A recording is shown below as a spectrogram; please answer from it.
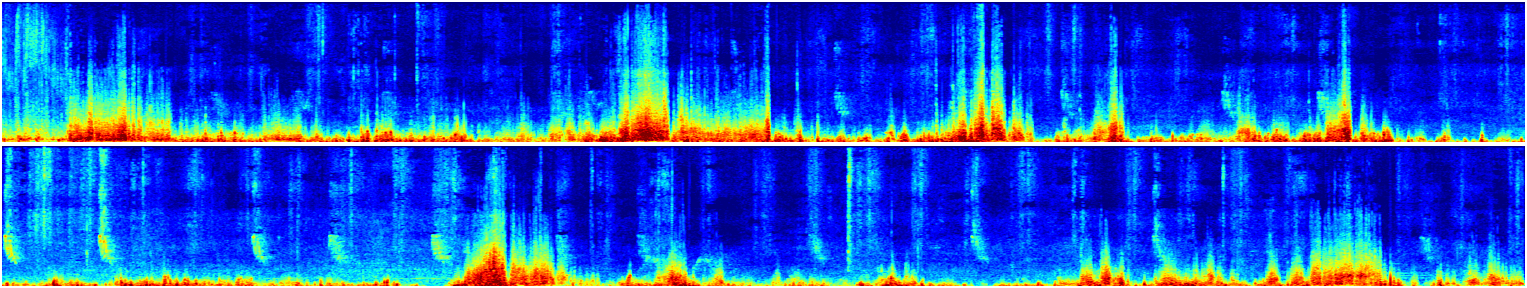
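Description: Wind buffeting the phone's microphone in uneven gusts, a loud low rumble that swells and drops every few seconds.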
